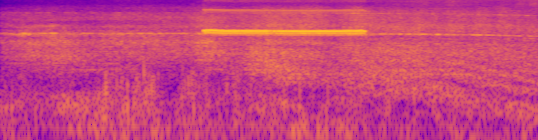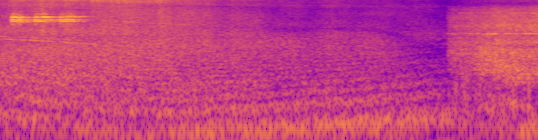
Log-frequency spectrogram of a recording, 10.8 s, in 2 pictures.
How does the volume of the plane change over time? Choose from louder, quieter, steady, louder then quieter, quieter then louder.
steady.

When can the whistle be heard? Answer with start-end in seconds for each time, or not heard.
2.0-3.7, 5.5-6.3.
